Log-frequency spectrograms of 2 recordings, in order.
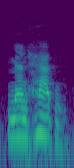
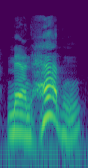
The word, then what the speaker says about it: Manhattan: If the French person were to remember to put the stress in the right place and pronounce Manhattan, Manhattan, instead of Manhattan, Manhattan, where the rhythm is stressed on the last syllable, the native would understand them.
